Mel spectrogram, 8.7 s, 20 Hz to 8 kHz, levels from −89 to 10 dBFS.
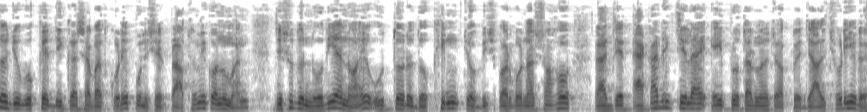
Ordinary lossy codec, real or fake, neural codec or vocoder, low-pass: none; fake; codec, 16 kHz, 16 kbps, FreqCodec, larger model; none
